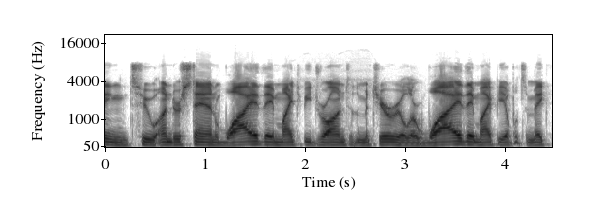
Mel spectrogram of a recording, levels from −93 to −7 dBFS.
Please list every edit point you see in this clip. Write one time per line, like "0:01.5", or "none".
none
